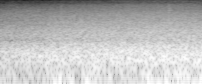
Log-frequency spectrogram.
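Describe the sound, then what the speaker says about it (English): Ocean waves washing against coastal rocks at Stilbaai, South Africa: a continuous loud rushing surge with wind noise buffeting the microphone, no voices. "And the waves."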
